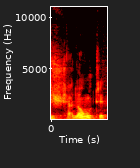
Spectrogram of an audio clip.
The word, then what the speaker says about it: challenge: mon dieu ce que challenge est un mot français alors prononcer le en français ne mettez pas une patate churros dans la bouche pour le prononcer on s'allonge c'est comme ça qu'on dit alors du coup on dit Chalon donc en fait l'idée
